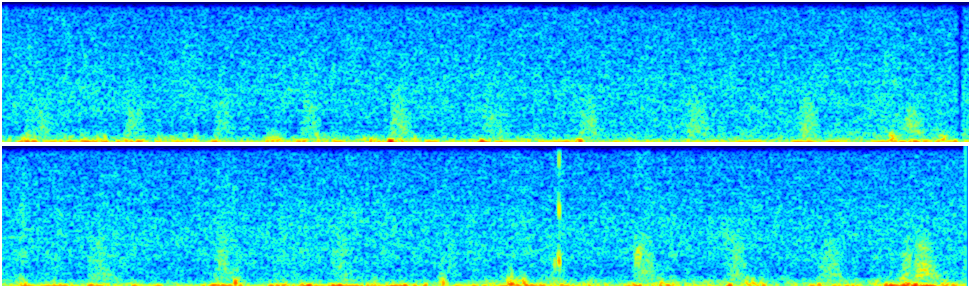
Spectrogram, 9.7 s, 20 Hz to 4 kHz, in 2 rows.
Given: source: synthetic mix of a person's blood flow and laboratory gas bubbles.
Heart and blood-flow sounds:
Doppler ultrasound of blood flow; subclavian vein
7.60-7.66 s: bubbles
8.00-8.09 s: bubbles
From the record:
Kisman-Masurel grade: 111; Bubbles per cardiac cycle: 1 to 2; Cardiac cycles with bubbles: 1 to 10%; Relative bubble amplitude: barely perceptible (0.100 to 0.250); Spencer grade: 1 (occasional bubble signal discernible with the cardiac motion signal, with majority of cardiac periods free of bubbles); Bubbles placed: anywhere in the cardiac cycle

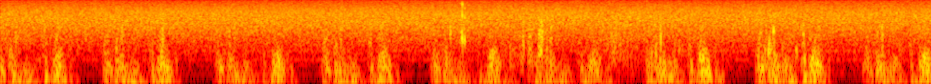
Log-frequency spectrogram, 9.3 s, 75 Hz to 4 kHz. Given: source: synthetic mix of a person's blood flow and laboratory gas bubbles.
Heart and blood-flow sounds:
Doppler ultrasound of blood flow; precordium
4.58-4.67 s: bubbles
From the record:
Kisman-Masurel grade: 112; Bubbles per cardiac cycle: 1 to 2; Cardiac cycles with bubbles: 1 to 10%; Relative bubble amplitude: moderate (0.250 to 0.450); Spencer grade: 1 (occasional bubble signal discernible with the cardiac motion signal, with majority of cardiac periods free of bubbles); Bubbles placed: only in the low amplitude regions of the cardiac cycle

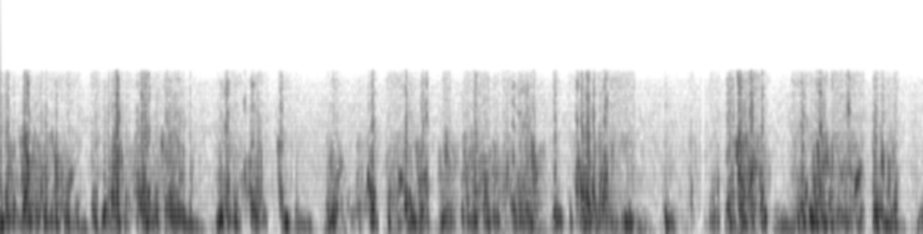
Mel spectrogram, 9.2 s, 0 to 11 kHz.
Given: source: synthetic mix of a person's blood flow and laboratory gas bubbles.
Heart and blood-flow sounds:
Doppler ultrasound of blood flow; precordium
0.00-0.81 s: bubbles
0.90-1.95 s: bubbles
2.15-2.67 s: bubbles
2.75-2.92 s: bubbles
2.94-3.00 s: bubbles
3.24-3.79 s: bubbles
3.84-4.30 s: bubbles
4.37-5.46 s: bubbles
5.51-5.61 s: bubbles
5.67-6.36 s: bubbles
6.62-6.72 s: bubbles
6.87-6.95 s: bubbles
7.08-7.71 s: bubbles
7.90-8.66 s: bubbles
8.70-9.00 s: bubbles
From the record:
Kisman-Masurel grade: 444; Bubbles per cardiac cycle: continuous sound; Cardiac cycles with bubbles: 100%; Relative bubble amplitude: maximal (0.775 to 0.999); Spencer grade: 4 (maximum detectable bubble signal sounding continuously throughout systole and diastole of every cardiac period, and overriding the amplitude of the normal cardiac signals); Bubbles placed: anywhere in the cardiac cycle

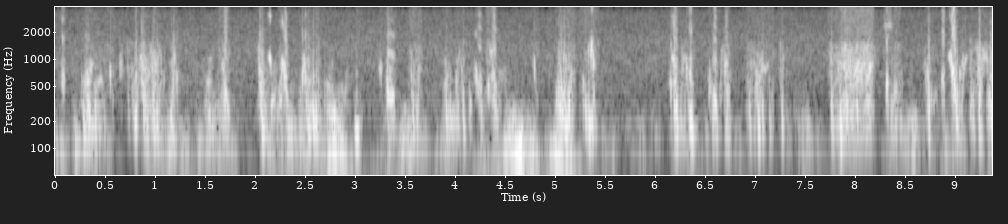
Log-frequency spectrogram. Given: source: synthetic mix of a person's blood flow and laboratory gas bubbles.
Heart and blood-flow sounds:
Doppler ultrasound of blood flow; precordium
0.06-0.12 s: bubbles
0.26-0.59 s: bubbles
0.64-1.10 s: bubbles
1.14-1.24 s: bubbles
1.62-1.76 s: bubbles
2.00-2.20 s: bubbles
2.23-2.38 s: bubbles
2.41-2.73 s: bubbles
2.97-3.08 s: bubbles
3.23-3.44 s: bubbles
3.53-3.67 s: bubbles
3.86-4.53 s: bubbles
4.75-4.83 s: bubbles
4.99-5.21 s: bubbles
5.25-5.45 s: bubbles
6.13-6.44 s: bubbles
6.53-6.77 s: bubbles
6.91-7.19 s: bubbles
7.23-7.33 s: bubbles
7.73-8.21 s: bubbles
8.29-8.48 s: bubbles
8.68-8.83 s: bubbles
8.86-9.38 s: bubbles
From the record:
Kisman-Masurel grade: 343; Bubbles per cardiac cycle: rolling drumbeat, 9 or more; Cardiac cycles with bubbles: 100%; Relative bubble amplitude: loud (0.450 to 0.775); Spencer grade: 3 (all of the cardiac periods contain showers or single bubble signals, but not dominating or overriding the cardiac motion signals); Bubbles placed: only in the low amplitude regions of the cardiac cycle

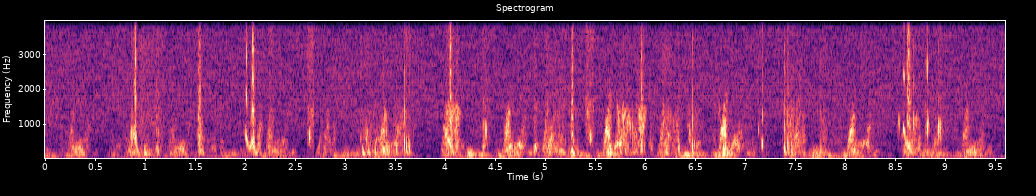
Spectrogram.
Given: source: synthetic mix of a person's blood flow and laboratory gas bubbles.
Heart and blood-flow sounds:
Doppler ultrasound of blood flow; precordium
0.83-1.18 s: bubbles
1.51-1.61 s: bubbles
1.98-2.19 s: bubbles
2.23-2.29 s: bubbles
2.61-2.69 s: bubbles
3.15-3.69 s: bubbles
3.98-4.20 s: bubbles
4.37-4.45 s: bubbles
4.88-4.96 s: bubbles
5.00-5.33 s: bubbles
5.40-5.51 s: bubbles
5.71-6.03 s: bubbles
6.17-6.28 s: bubbles
6.31-6.38 s: bubbles
6.42-6.56 s: bubbles
7.13-7.21 s: bubbles
7.37-7.58 s: bubbles
7.74-7.83 s: bubbles
8.52-8.75 s: bubbles
8.80-8.99 s: bubbles
From the record:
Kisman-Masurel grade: 242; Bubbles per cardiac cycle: several, 3 to 8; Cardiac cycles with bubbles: 100%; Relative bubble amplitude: moderate (0.250 to 0.450); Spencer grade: 3 (all of the cardiac periods contain showers or single bubble signals, but not dominating or overriding the cardiac motion signals); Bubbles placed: only in the low amplitude regions of the cardiac cycle

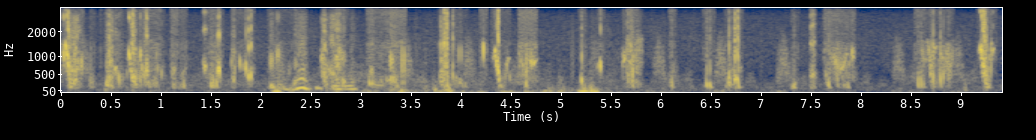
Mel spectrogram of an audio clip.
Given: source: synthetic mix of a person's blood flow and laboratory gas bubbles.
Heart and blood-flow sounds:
Doppler ultrasound of blood flow; subclavian vein
0.00-0.23 s: bubbles
0.28-0.34 s: bubbles
0.42-1.03 s: bubbles
1.08-1.25 s: bubbles
1.41-1.62 s: bubbles
1.70-1.94 s: bubbles
2.05-2.40 s: bubbles
2.58-2.88 s: bubbles
3.04-3.45 s: bubbles
3.76-4.06 s: bubbles
4.18-4.26 s: bubbles
4.29-4.48 s: bubbles
4.56-4.76 s: bubbles
5.16-5.24 s: bubbles
5.35-5.43 s: bubbles
5.60-5.81 s: bubbles
6.06-6.14 s: bubbles
6.40-6.53 s: bubbles
6.62-6.81 s: bubbles
7.28-7.38 s: bubbles
7.47-7.55 s: bubbles
7.61-7.94 s: bubbles
8.52-8.92 s: bubbles
9.14-9.35 s: bubbles
From the record:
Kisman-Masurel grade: 243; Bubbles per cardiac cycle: several, 3 to 8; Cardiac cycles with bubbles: 100%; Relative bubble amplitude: loud (0.450 to 0.775); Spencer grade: 3 (all of the cardiac periods contain showers or single bubble signals, but not dominating or overriding the cardiac motion signals); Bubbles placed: anywhere in the cardiac cycle

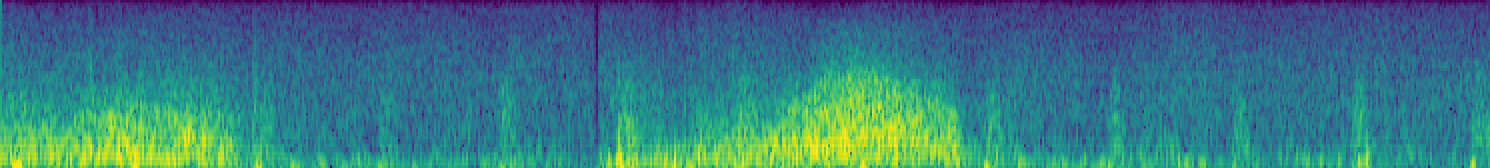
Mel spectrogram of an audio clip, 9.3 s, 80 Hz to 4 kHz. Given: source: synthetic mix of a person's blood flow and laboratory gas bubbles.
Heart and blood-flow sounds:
Doppler ultrasound of blood flow; subclavian vein
no bubbles
From the record:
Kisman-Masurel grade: 000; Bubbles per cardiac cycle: 0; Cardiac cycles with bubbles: 0%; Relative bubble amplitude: no bubbles discernible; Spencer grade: 0 (complete lack of bubble signals)

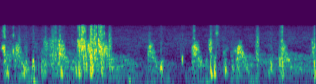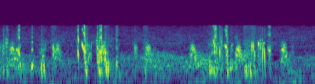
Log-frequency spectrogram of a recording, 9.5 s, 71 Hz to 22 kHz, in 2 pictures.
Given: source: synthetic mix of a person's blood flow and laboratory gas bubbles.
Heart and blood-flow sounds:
Doppler ultrasound of blood flow; subclavian vein
0.00-0.23 s: bubbles
0.26-0.43 s: bubbles
0.46-0.98 s: bubbles
1.06-1.61 s: bubbles
2.37-2.48 s: bubbles
2.71-2.77 s: bubbles
2.86-2.94 s: bubbles
3.10-3.30 s: bubbles
3.32-3.63 s: bubbles
4.01-4.14 s: bubbles
4.17-4.29 s: bubbles
4.65-4.90 s: bubbles
4.96-5.10 s: bubbles
5.19-5.46 s: bubbles
5.50-5.60 s: bubbles
5.87-6.41 s: bubbles
6.46-6.54 s: bubbles
6.74-6.83 s: bubbles
6.88-6.97 s: bubbles
7.78-8.31 s: bubbles
8.38-8.84 s: bubbles
From the record:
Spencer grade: 3 (all of the cardiac periods contain showers or single bubble signals, but not dominating or overriding the cardiac motion signals); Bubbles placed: anywhere in the cardiac cycle

